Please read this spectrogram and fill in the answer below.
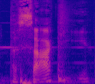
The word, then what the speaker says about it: Psaki: Psaki, I know I'm not saying her name right, but she hates pronouncing the P.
